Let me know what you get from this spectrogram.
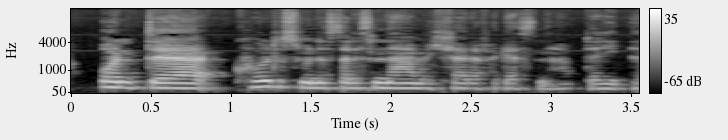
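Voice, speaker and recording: Somewhat breathy speech from a woman, fairly low in pitch. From Saxony-Anhalt, Germany. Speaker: publishing program director and literary critic. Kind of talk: interview conversation. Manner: hesitant with many fillers; long complex sentences.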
